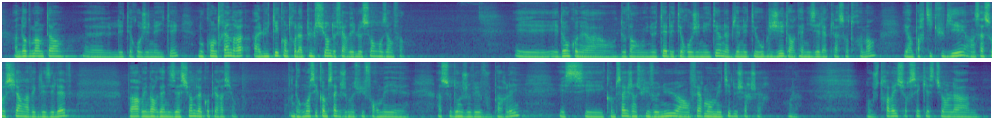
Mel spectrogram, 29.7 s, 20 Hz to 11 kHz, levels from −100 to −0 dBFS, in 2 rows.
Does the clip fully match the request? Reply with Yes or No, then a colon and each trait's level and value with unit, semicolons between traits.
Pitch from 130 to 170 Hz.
Yes: medium, 140 Hz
